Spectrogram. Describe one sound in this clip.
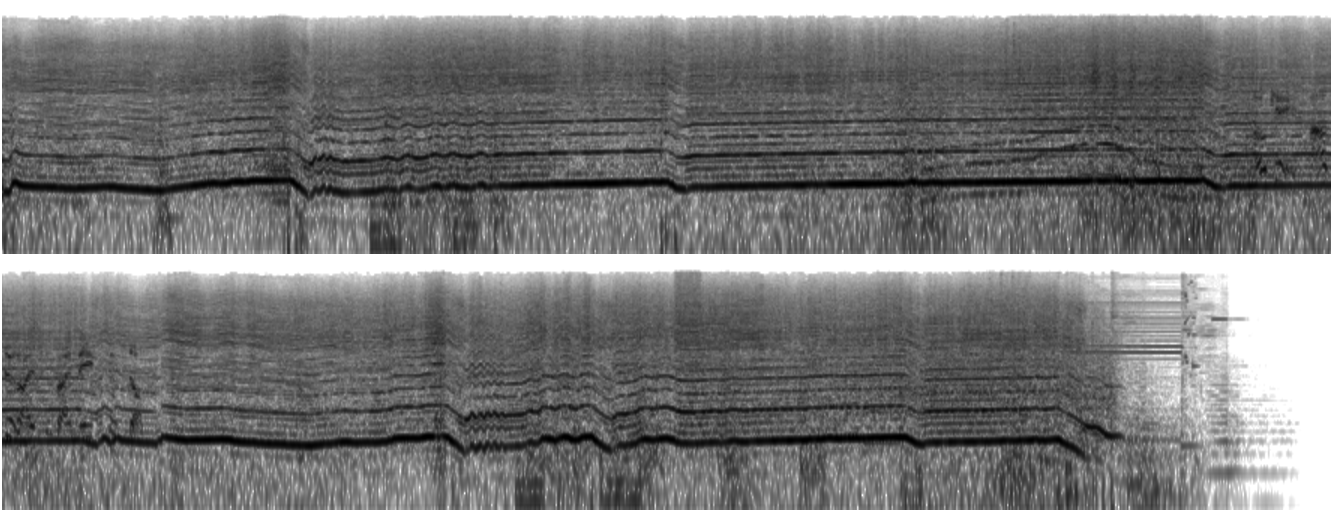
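A racing car engine screams at high revs, dipping briefly as it shifts gears and slows for corners.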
